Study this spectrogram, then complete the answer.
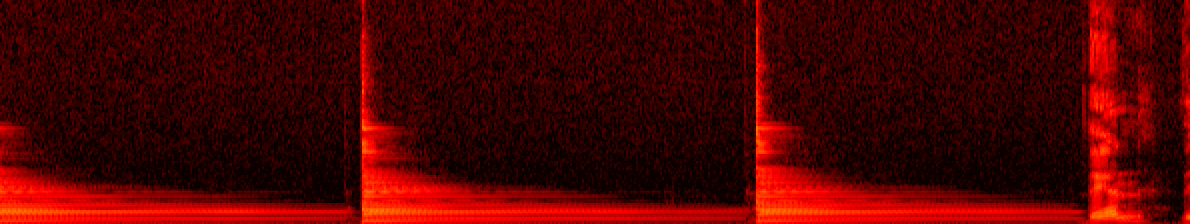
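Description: Plucked guitar A string ringing out as a tuning reference, struck three times at roughly three-second intervals, each note loud at the attack and slowly decaying, with a brief voice at the very end.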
